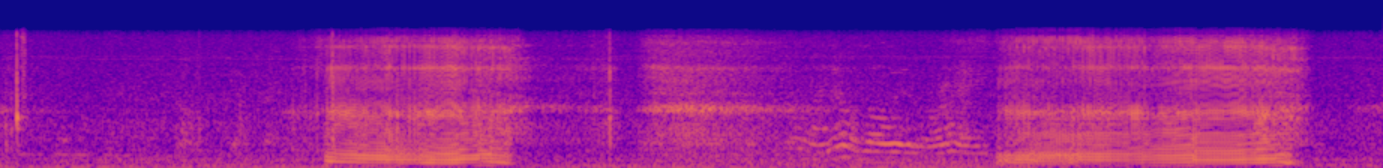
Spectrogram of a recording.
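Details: Dad snoring during work: loud, rough snores on breathing in, two long snores with quieter breaths between, in a small room.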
